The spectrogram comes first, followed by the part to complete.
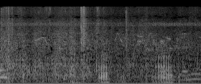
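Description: Piglets grunting in short bursts as they scurry around a pen, with a few sharp clicks among them.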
